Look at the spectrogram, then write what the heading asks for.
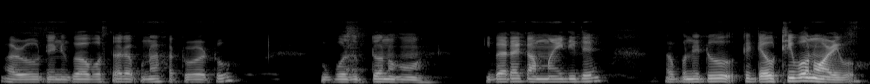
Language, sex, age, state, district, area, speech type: Assamese, male, 30-45, Assam, Majuli, urban, spontaneous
